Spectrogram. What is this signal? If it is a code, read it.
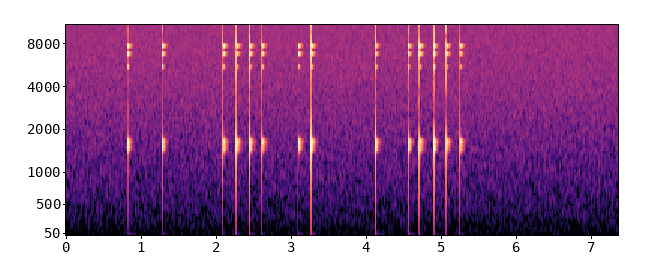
Tap code, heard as taps on glass, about 6 knocks a second. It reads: ARE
